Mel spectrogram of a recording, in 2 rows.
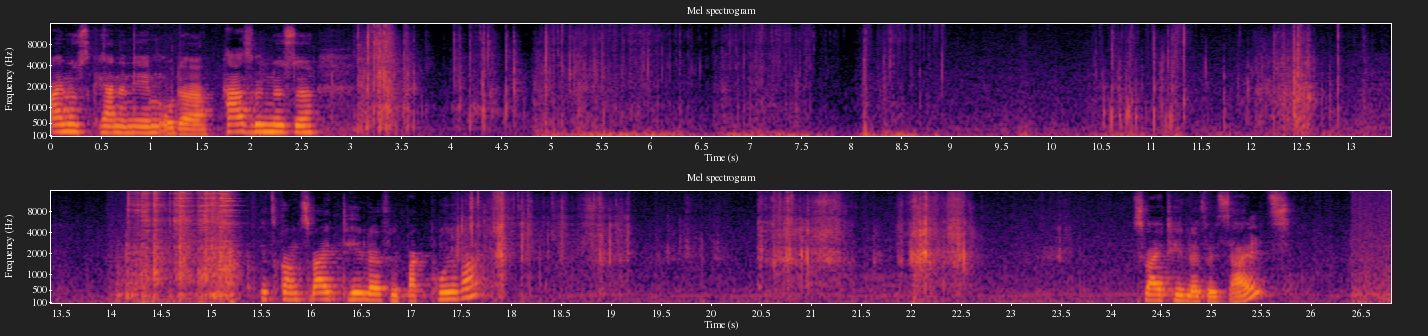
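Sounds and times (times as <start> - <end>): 
speech: 0.0 - 3.2, 15.5 - 17.8, 24.3 - 25.8
crinkling packaging of sunflower seeds: 2.7 - 13.3, 17.2 - 23.7.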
